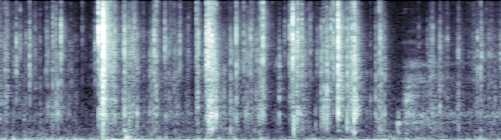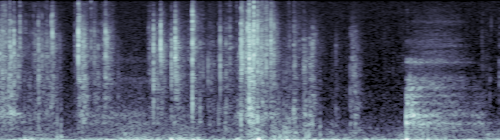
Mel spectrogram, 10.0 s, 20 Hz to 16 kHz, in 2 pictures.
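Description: A 1990 Score baseball card wax pack being torn open by hand, its wrapper crinkling and tearing in sharp crackles. The crackles are loudest and densest in the first few seconds, then turn to softer rustling.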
